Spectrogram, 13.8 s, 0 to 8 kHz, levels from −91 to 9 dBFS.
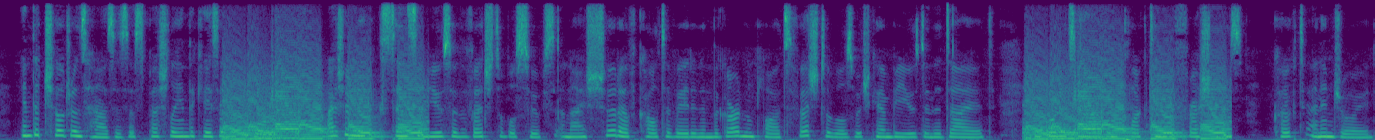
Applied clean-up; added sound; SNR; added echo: none; Electric guitar / Bass guitar; -3 dB; none.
